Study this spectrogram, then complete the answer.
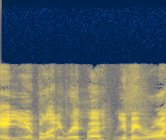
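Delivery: put-on an American hamming up an Aussie accent; mock Australian accent. American host shows off his Australian accent, hammed up. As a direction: throw out a bad Australian accent for laughs. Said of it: "have you not heard mine".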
